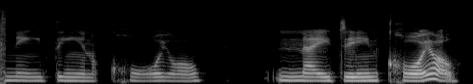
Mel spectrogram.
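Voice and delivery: attempted put-on Northern accent. Saying a guest's name again after a failed try: attempted Northern accent. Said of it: "I tried to do my best Northern accent".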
